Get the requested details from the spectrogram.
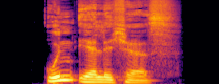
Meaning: strong/mixed nominative/accusative neuter singular of unehrlich
- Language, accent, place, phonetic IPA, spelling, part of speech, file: German, Germany, Berlin, [ˈʊnˌʔeːɐ̯lɪçəs], unehrliches, adjective, De-unehrliches.ogg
